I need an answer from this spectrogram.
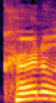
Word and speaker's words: colonel: U Colonel is spelled Colonel, and they want. right. Ain't no R in there at all. Colonel, I'm thinking of popcorn kernel, like K Yeah.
